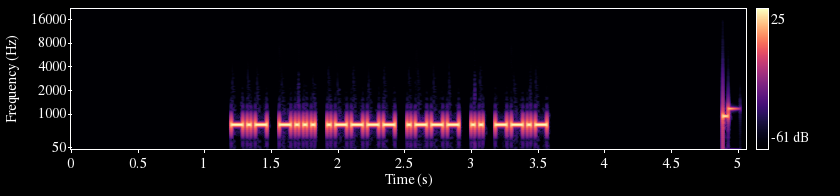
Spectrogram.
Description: Morse code, heard as a keyed tone, about 39 wpm, 700 Hz. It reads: KB1JIQ
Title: USA Call Signs - 6 Characters - 2x Character Spacing - 40wpm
